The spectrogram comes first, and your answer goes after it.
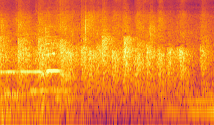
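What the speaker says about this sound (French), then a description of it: "Est-ce qu'on peut acclamer très fort contre Jésus?" A church congregation applauds for Jesus with a steady wash of clapping, moderately loud and sustained, with faint singing or voices mixed in.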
